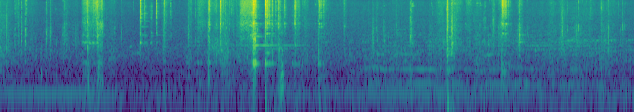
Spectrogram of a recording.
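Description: Outdoor camping cook gear, including a single-wall steel canteen and mug, is handled up close: scattered clinks, clanks and taps of metal pieces with soft rustling between them, irregular and sharp.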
